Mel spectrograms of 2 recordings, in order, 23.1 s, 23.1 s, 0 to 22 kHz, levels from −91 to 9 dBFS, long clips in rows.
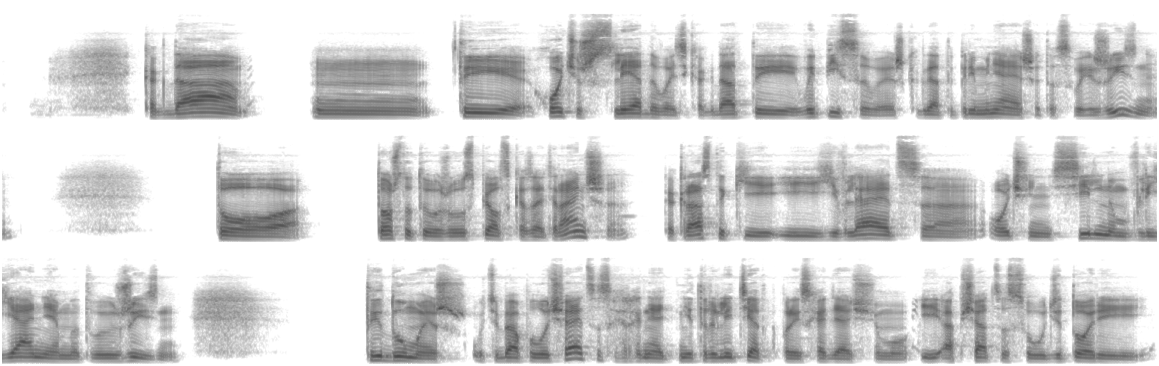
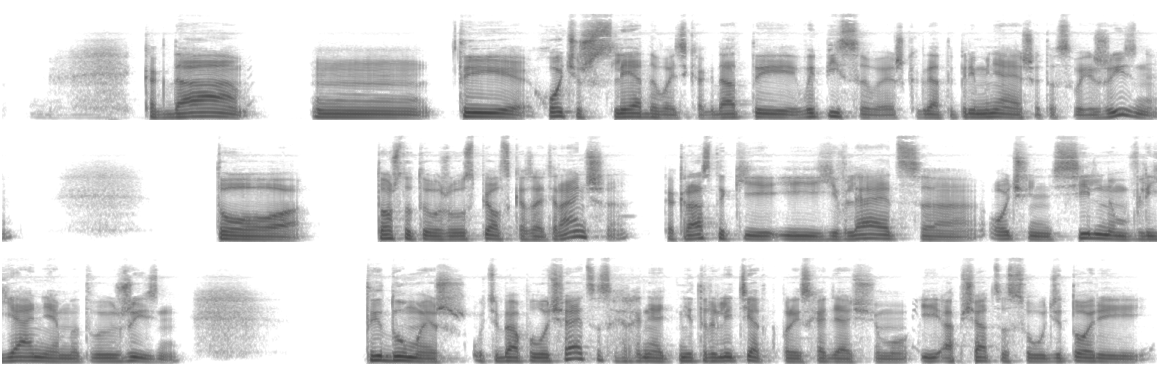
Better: second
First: thin; somewhat; fading below 400 Hz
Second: none

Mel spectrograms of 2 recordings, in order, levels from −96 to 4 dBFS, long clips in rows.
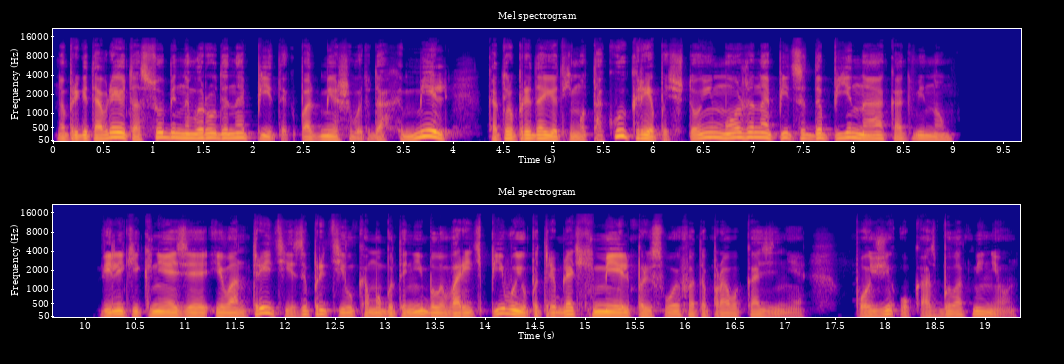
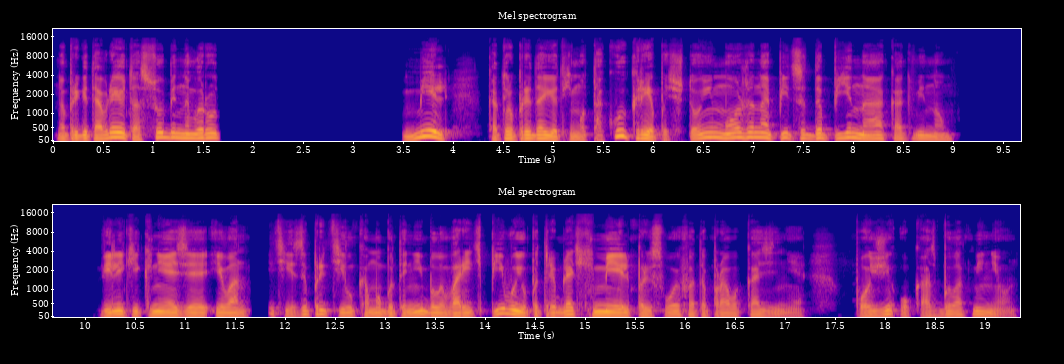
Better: first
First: none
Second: audio cutting out; at 1.5 s for 2 s and at 12 s

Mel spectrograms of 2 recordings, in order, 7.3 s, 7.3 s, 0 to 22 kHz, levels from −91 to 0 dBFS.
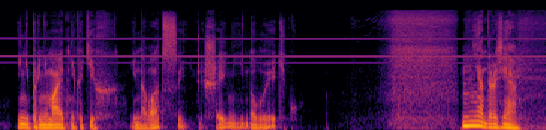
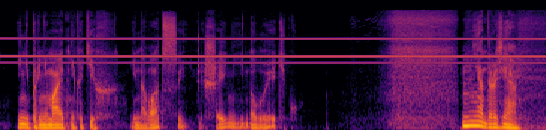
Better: first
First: high-pitched whine; faint; throughout; 3.5 kHz, 20 dB below the speech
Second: high-pitched whine; loud; throughout; 3.5 kHz, 9 dB below the speech

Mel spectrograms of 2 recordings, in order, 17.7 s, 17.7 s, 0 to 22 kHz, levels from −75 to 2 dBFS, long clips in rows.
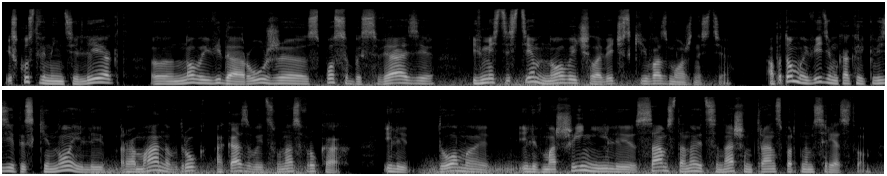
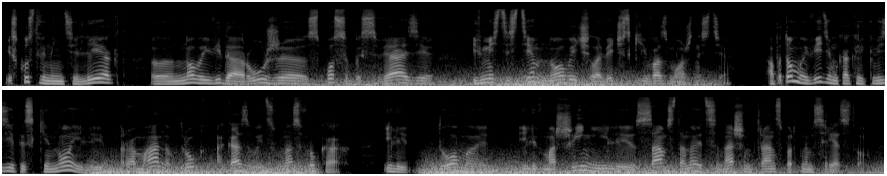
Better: first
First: wind noise on the microphone; occasional gusts; from 2 to 7 s, from 9.5 to 12 s and from 13 s on; 25 dB below the speech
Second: wind noise on the microphone; heavy; from 2 to 7 s, from 9.5 to 12 s and from 13 s on; 8 dB below the speech

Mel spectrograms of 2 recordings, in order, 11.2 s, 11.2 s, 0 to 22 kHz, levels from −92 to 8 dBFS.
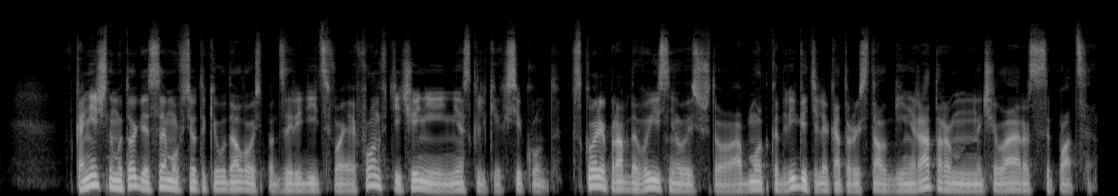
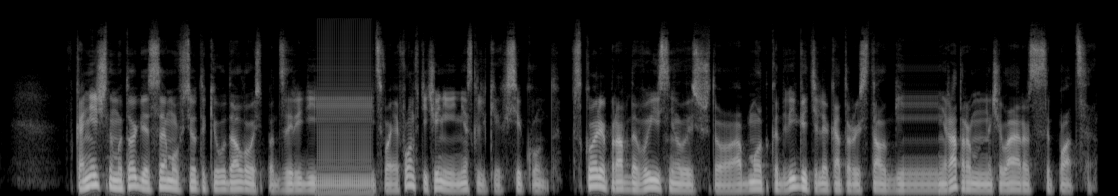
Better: first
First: none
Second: audio freezing; at 3 s for 0.5 s and at 9 s

